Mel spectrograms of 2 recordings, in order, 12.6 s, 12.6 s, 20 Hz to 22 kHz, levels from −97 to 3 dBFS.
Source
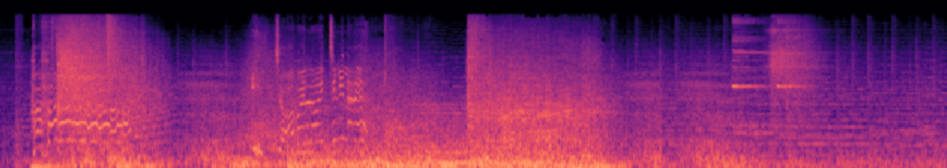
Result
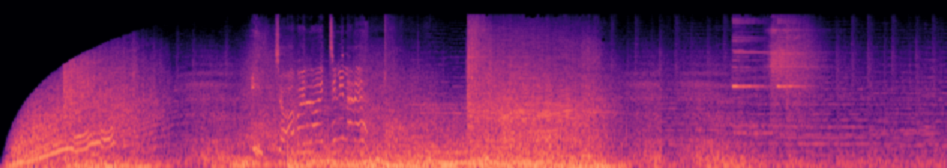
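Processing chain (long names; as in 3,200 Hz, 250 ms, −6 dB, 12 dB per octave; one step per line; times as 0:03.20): turntable start at the beginning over 2.56 s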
